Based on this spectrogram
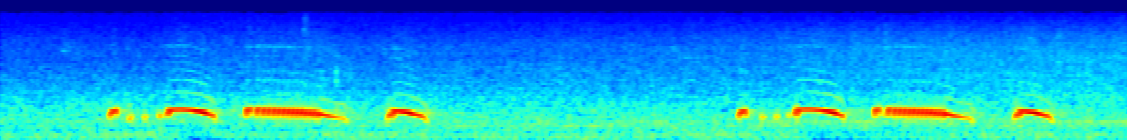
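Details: Spotted dove kept as a decoy to stir other doves into cooing, repeating its phrase twice: small lead-in notes, a curved coo, a long burring coo and a closing short coo, each phrase about three seconds apart.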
